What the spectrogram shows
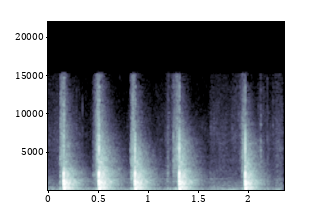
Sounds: home sounds

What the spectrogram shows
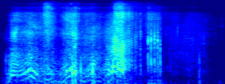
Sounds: home sounds, Zipper (clothing)

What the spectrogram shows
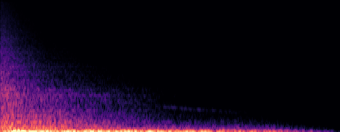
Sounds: Boom, Explosion

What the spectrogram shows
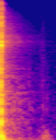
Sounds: Tap

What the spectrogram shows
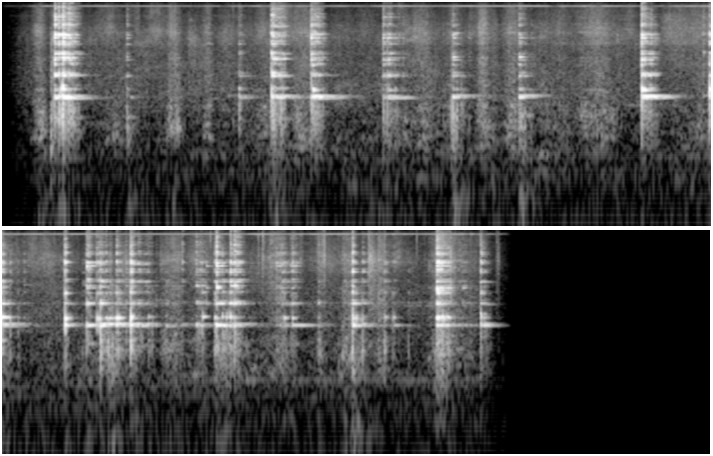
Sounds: Chatter, Glass, Chink, Human group actions

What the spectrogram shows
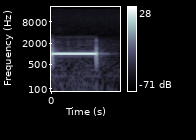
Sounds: Alarm, Telephone

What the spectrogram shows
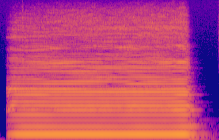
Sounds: Musical instrument, Music, Bowed string instrument

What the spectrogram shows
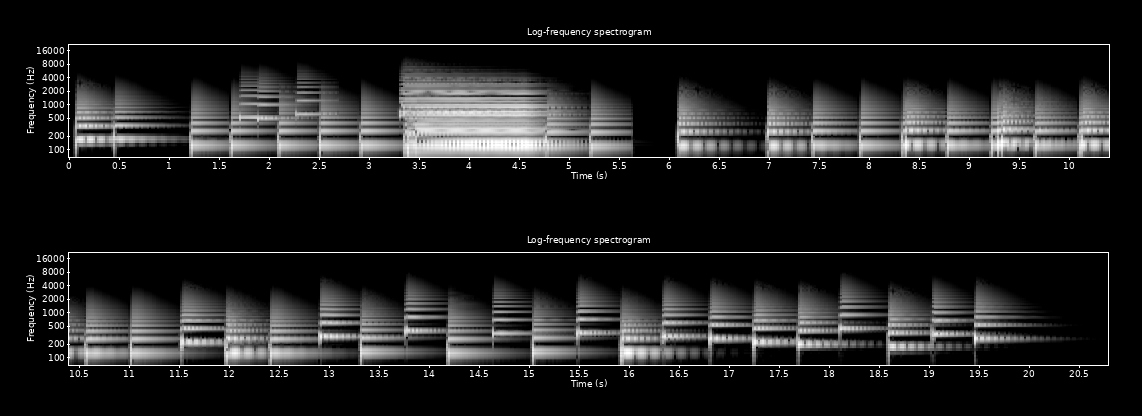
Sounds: Musical instrument, Keyboard (musical), Music

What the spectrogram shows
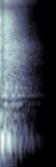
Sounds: Snare drum, Musical instrument, Percussion, Music, Drum

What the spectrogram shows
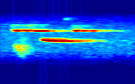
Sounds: Bird, Wild animals, Animal

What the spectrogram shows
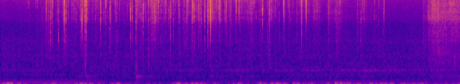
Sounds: Crackle

